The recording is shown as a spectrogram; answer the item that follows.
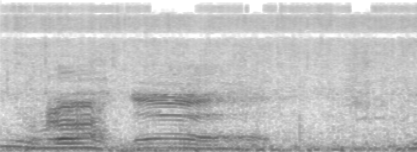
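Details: Tame cattle on a farm among green grass rice fields, several overlapping moos: a low harmonic bellow then a higher, longer moo that rises and falls, followed by low rumbling background noise.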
